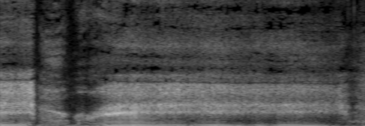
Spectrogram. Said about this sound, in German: ich dachte, … jubelt, aber er gähnt einfach nur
